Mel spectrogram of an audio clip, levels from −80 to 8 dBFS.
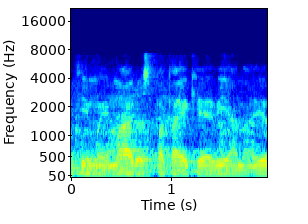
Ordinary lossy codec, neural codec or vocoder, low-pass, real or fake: Opus, 32 kbps; none; 7.2 kHz; real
